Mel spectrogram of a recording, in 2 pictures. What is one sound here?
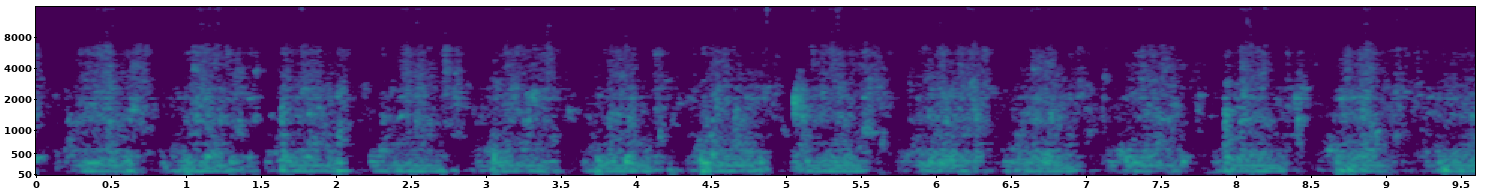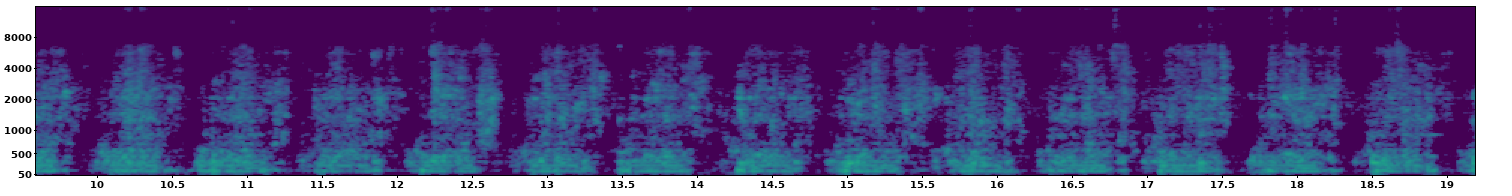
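A top-loading washing machine agitates its load in rhythmic strokes.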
